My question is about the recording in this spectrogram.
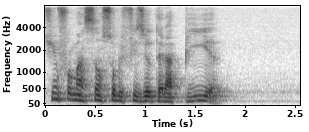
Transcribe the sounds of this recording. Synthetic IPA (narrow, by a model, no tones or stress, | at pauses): d͡ʒiĩfoɾmasɐ̃w̃sobɾɪfiziot̪eɾapiɐ̰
